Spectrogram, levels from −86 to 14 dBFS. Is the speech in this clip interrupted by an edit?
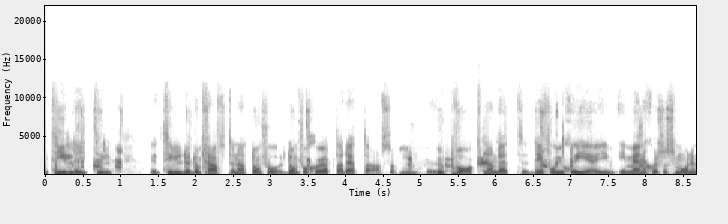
yes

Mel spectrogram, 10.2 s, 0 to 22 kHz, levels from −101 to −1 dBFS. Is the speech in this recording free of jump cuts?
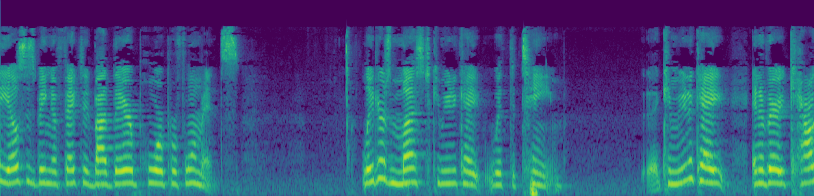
yes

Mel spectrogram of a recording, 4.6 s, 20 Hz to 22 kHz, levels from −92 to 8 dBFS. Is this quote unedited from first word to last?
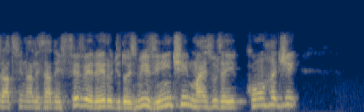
no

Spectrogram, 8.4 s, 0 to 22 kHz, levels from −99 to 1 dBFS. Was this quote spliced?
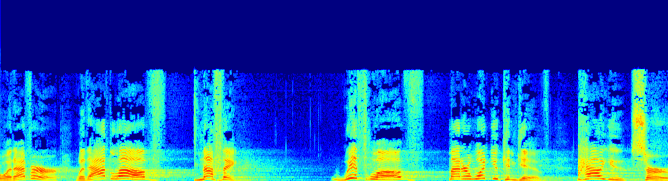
yes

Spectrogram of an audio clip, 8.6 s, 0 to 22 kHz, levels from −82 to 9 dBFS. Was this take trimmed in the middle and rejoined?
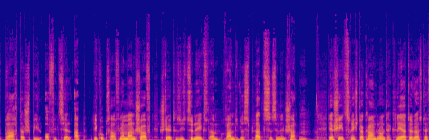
yes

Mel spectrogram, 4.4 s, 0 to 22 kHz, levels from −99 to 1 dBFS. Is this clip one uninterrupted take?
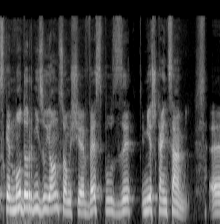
yes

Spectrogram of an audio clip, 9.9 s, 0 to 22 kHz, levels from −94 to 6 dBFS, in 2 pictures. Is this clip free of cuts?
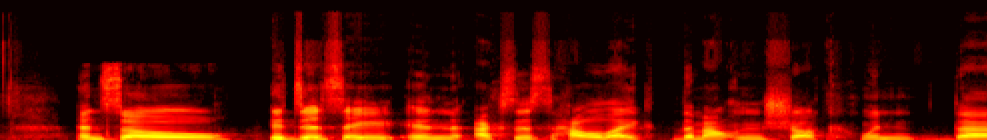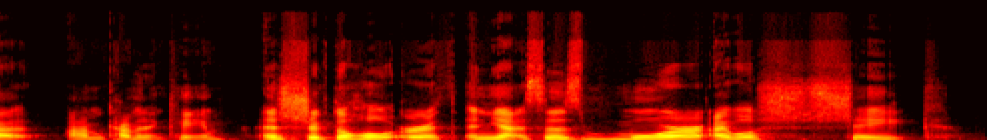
no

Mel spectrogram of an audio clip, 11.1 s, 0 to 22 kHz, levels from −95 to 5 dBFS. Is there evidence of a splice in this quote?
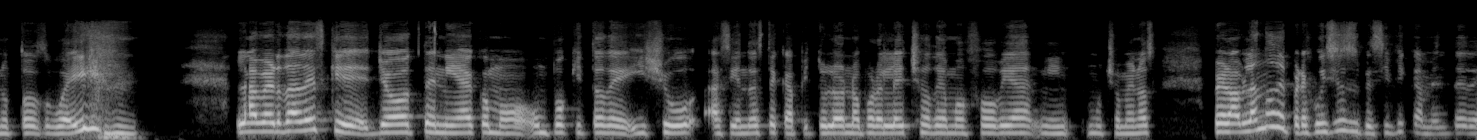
no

